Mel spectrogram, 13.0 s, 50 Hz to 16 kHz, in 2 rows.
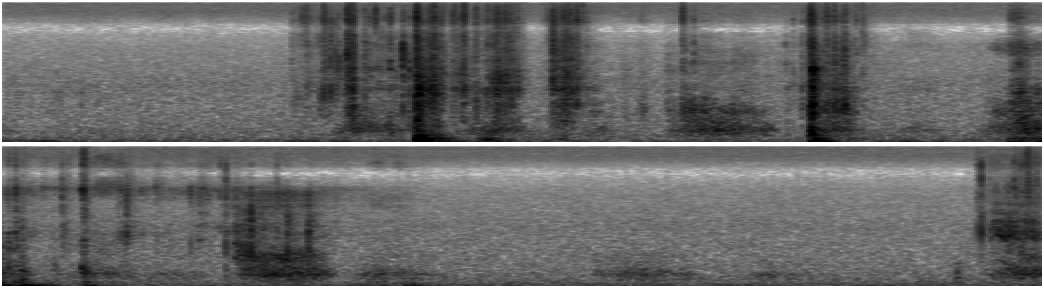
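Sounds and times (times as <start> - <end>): packaging crinkling and rustling: 1.8 - 5.5, 6.3 - 8.6, 12.6 - 13.0.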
